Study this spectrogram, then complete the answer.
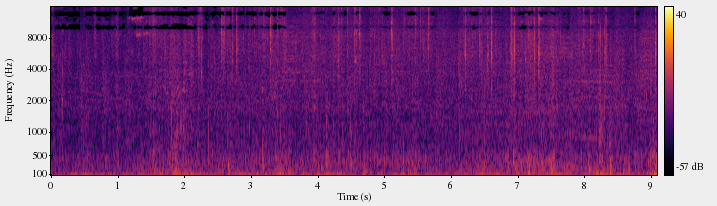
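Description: Tyres crunch and rattle over rough gravel.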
